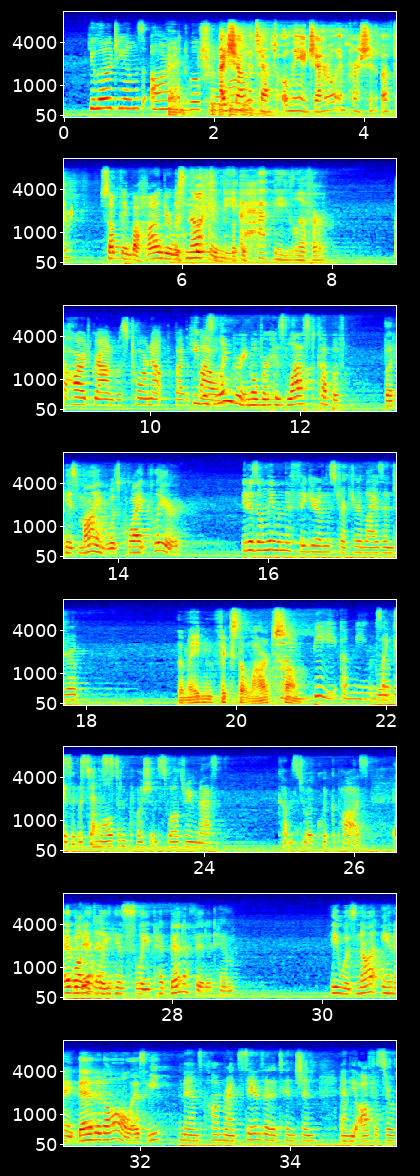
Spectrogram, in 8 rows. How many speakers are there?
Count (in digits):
9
